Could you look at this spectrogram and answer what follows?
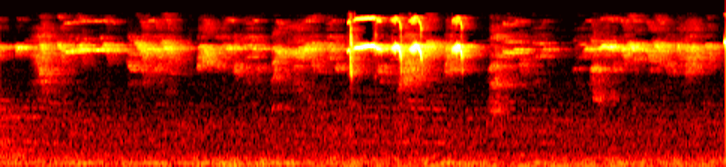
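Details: High, thin twittering from a blue-crowned hanging parrot, a recording meant for luring and tutoring birds; steady squeaky chatter swells into a louder, sharper burst midway, then fades and resumes.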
